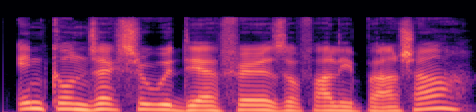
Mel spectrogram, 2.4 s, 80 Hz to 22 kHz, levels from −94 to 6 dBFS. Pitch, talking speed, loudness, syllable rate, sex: 165 Hz, 200 wpm, -15 LUFS, 5.8 syllables/s, male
